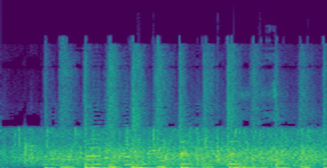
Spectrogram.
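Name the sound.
applause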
